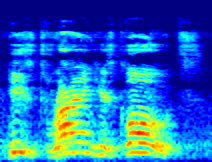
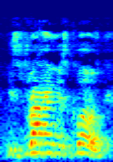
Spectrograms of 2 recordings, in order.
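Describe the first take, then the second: First: "drying" stretched slowly and high; slow, high "drying", incredulous; slow emphatic repeat. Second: Said in the usual way. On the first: Real, not acted. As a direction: drag out "drying" in disbelief.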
